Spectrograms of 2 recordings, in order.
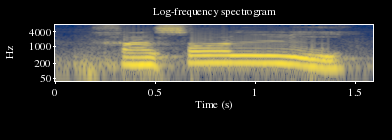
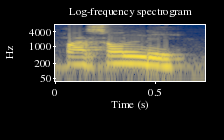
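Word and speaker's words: فَصَلِّ: Di ayat kedua teman-teman, fasolli, sama teman-teman, seperti ayat pertama ada tasdid, maka ditekan fasolli. Karena ada tasdid maka dia kan fasolli. Kalau tidak ada tasdid, fasolli, kan berubah maknanya.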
